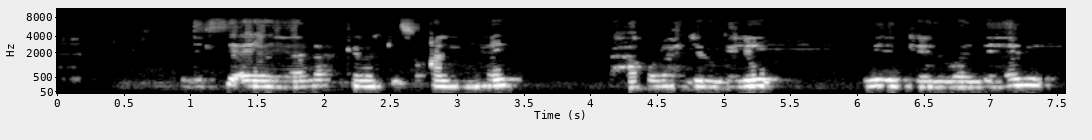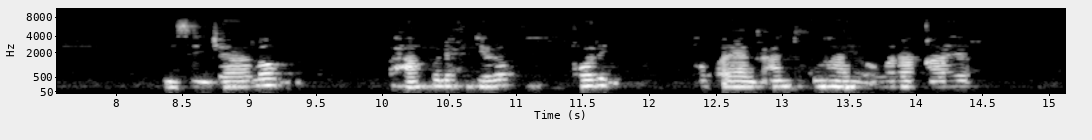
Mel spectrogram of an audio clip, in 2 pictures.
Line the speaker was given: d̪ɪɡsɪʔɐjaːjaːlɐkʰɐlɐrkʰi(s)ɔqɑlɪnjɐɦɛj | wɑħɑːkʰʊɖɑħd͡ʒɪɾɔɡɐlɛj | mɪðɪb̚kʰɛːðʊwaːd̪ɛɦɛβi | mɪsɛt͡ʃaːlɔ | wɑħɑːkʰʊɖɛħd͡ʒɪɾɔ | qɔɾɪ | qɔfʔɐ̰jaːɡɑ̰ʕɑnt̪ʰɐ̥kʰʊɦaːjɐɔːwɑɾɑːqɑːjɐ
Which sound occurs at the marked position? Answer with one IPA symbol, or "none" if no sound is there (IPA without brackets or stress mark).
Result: s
